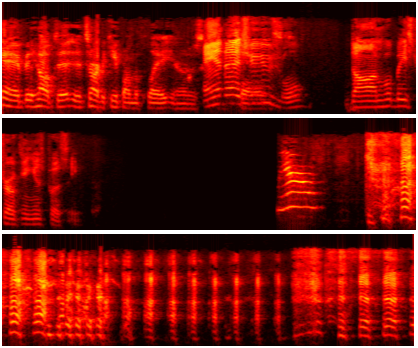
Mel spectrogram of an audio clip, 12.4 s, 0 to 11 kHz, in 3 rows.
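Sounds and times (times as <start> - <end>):
speech: 0.0 - 5.0, 7.0 - 10.6, 11.2 - 12.3
cat meowing: 6.9 - 7.4
rhythmic snickering and chuckling laughter: 7.8 - 12.3.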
